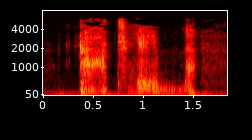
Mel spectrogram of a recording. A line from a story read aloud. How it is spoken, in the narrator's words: hissed Gollum in his ear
